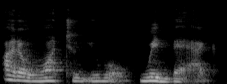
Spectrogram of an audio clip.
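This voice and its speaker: A woman's voice: sits low, unhurried, warm tone. A woman voicing a nasty, defiant new schoolboy who sneers and insults in a children's storybook. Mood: sneering.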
